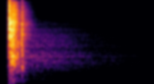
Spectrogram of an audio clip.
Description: Weapon Jam Hit C; Grineer

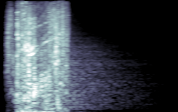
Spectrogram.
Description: Jet Turbine Pistol Equip; Warframe; Tenno

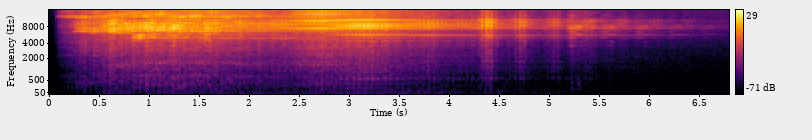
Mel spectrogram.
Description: Tech Texture Small, Ambience; Warframe; Cephalon Weave; DE

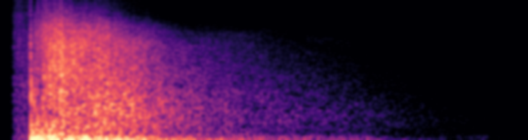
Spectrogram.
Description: Swarm Missile Explosion; Warframe

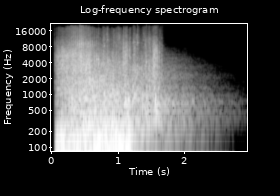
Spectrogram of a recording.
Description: Octopede Lash Limbs Whoosh; Warframe; Man In The Wall

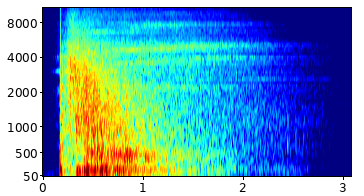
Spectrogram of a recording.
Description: Saw Blade Launcher Tail; Warframe

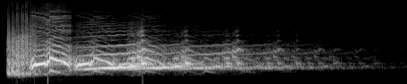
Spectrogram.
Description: Bird Captured Lift Away; Warframe; Hunting Critters; Sawgaw

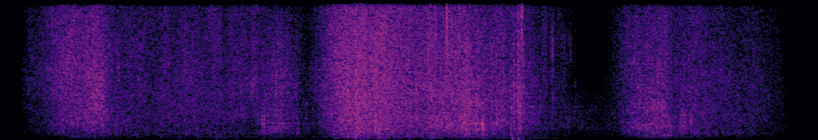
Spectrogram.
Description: Foley Get Up; Cinematics; Operator; Warframe; The War Within; Mountain Pass

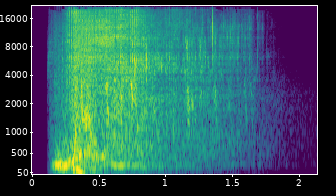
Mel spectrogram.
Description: Infested Fishing Spear Line Retract; Warframe

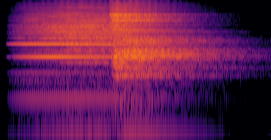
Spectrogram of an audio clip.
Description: Glyph Prism Laser; Warframe; Duviri; Glyph Puzzle

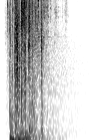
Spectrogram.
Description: Light Fall A; Warframe; Grineer; BodyFalls

